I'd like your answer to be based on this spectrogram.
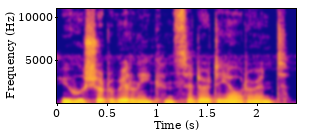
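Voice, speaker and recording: A woman voicing a blunt, smug female goblin entrepreneur in an unhurried, breathy, gravelly half-whisper for an ASMR roleplay. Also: mid-range voice, level tone, a little mellow, close to an everyday voice. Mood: smug, matter-of-fact. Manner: speaks of herself in third person, unhurried, blunt. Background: crinkling wrappers and clicks.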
